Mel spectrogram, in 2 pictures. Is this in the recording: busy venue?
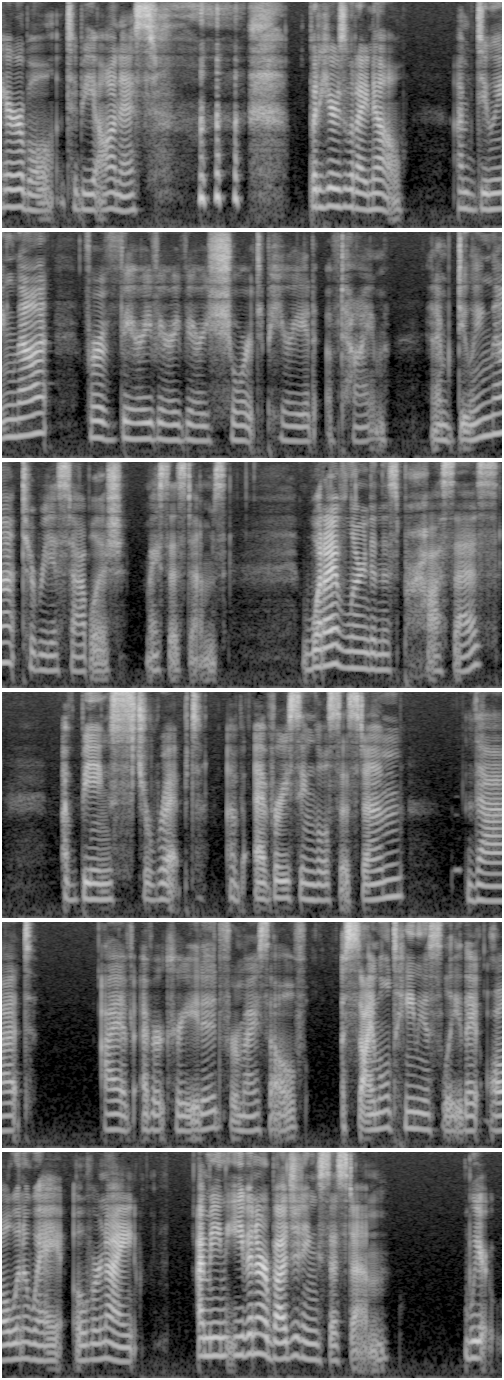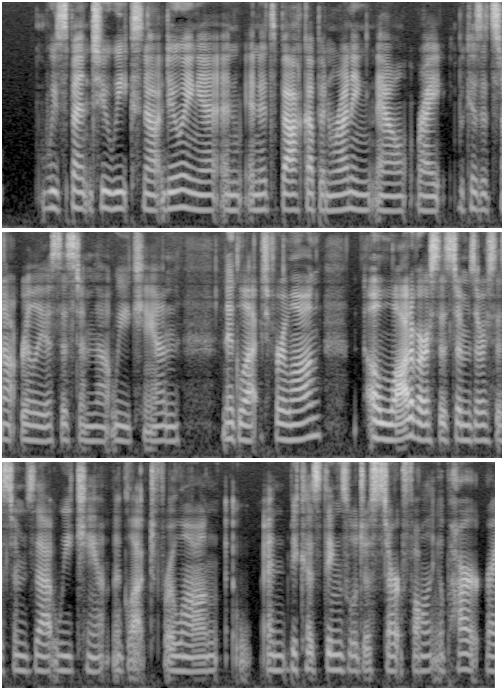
no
